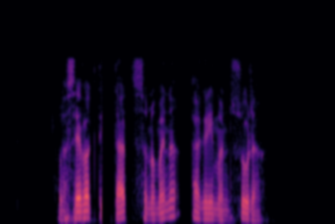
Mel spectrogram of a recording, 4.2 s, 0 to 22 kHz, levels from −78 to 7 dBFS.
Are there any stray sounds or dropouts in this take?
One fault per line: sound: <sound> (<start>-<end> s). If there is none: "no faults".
sound: dropout (1.3-1.4 s)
